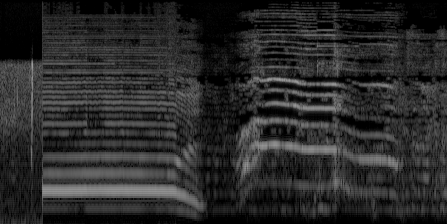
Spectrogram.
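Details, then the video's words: Cat producing a weird noise: a very steady, flat, sustained tone held for about two seconds before sagging downward, then a couple of wavering, uneven yowls with strong overtones. "Cats Who Make Weird Noises!"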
